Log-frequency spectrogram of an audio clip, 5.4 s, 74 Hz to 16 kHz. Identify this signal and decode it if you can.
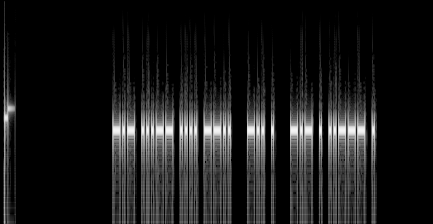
Morse code, heard as a keyed tone, about 37 wpm, 700 Hz. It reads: K3HZ DE KE2E
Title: USA Callsign DE Callsign - 4 Characters - 40wpm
